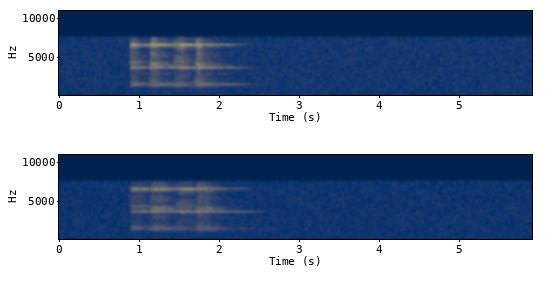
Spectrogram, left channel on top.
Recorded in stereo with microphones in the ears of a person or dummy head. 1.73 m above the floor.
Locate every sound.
0.9 s a bicycle bell: 75° left (ahead or behind), 4 m; by 2.2 s 65° left (ahead or behind), 3 m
